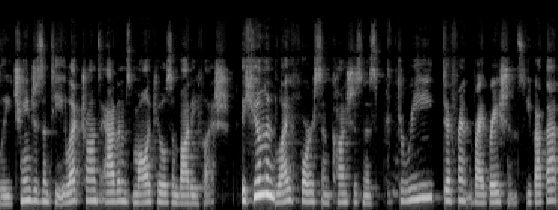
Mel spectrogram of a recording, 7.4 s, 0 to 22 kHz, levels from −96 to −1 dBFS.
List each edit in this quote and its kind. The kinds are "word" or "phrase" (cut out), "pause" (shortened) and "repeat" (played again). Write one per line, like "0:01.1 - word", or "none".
0:03.2 - pause
0:03.7 - word
0:05.2 - word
